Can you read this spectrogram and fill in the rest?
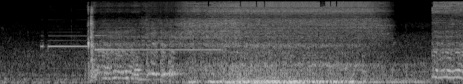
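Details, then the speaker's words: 1977 Lincoln Mark V 460 V8, abandoned project first start with fuel in the carburetor bowls: after short cranking it catches and settles into an even, rumbling idle with no knocks or misses. "That's a win. That old 460 sounds really good."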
